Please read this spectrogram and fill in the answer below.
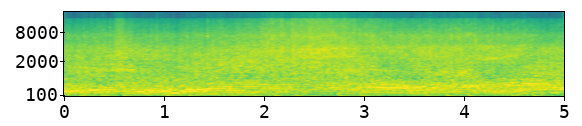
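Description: Small horizontal-cylinder drag motorcycle engine with a 57 mm bore and stock stroke, revved hard and launching off the start line. Its pitch climbs and drops repeatedly.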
